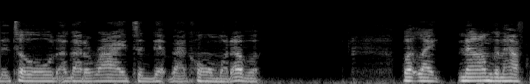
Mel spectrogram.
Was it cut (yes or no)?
no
